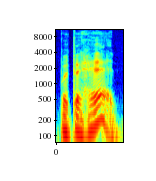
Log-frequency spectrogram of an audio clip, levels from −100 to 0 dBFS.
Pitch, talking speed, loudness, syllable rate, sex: 115 Hz, 270 wpm, -16 LUFS, 5.3 syllables/s, male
